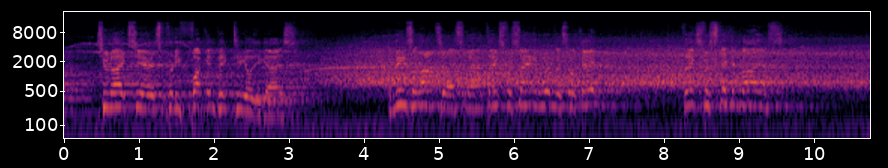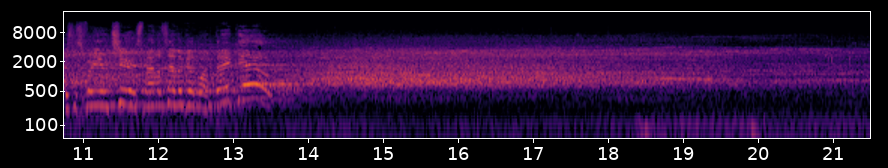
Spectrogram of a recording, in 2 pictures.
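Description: A large crowd cheers and roars.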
